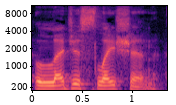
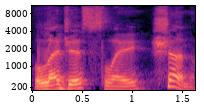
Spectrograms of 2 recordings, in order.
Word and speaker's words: legislation: Number 15, legislation. This has 4 syllables and the stress is on that third syllable. Legislation.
